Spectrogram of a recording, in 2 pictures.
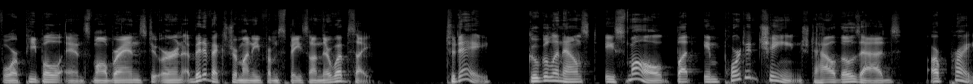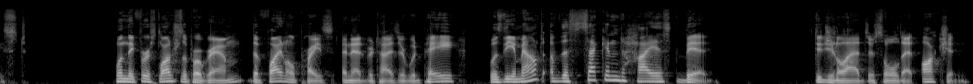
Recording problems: none

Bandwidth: 14 kHz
